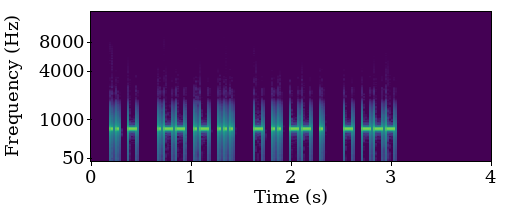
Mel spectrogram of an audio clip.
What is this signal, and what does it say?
Morse code, heard as a keyed tone, about 40 wpm, 700 Hz. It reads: IT WAS TIME TO
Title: Sets of 4 Words 40wpm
